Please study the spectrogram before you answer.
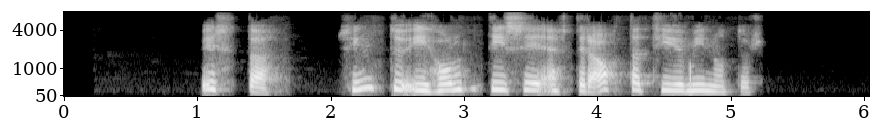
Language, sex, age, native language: Icelandic, female, 50-59, Icelandic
